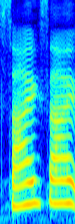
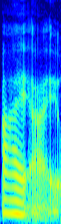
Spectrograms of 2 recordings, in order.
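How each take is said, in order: First: The word begins with an s sound. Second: The word begins with a vowel sound. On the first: "is it Psy Psy" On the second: "or is it I I?"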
